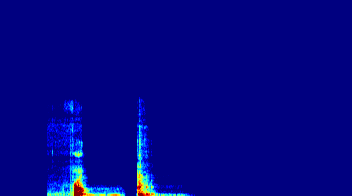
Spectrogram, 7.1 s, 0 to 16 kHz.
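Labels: About 1 second in, someone says "five". Then about 3 seconds in, a wooden cupboard closes.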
